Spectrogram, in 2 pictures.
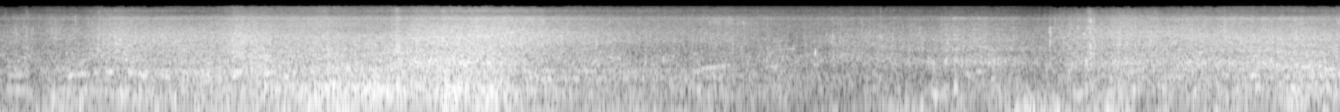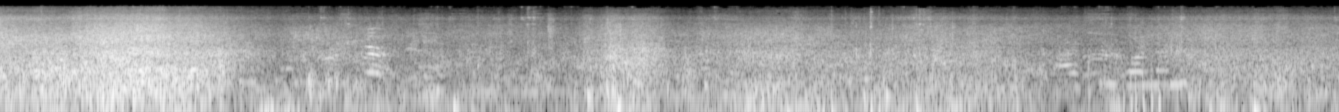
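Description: Small waves washing up on a sandy shore, the wash swelling twice and falling back, with wind buffeting the microphone.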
